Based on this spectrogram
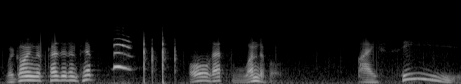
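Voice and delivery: ordinary delivery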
